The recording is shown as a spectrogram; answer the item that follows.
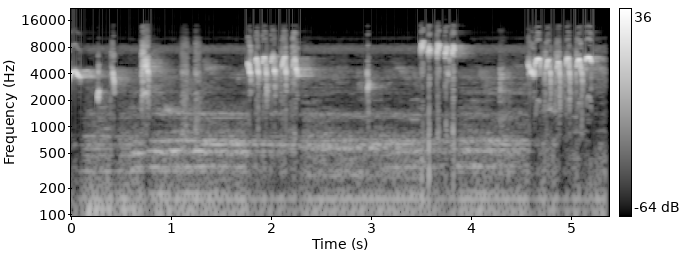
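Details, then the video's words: Sunbird song used as a lure to prompt silent birds to sing: bursts of high, sharp chirps and quick buzzy trills, some sweeping up toward very high pitch, separated by short pauses over a steady low hum. "suara burung kolibri"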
